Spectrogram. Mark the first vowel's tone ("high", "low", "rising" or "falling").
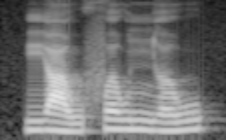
low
